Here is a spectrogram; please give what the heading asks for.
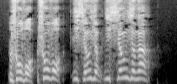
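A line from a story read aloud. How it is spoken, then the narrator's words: Shouting. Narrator (Chinese): 宋明 喊道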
